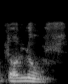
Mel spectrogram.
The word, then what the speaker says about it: Toulouse: Toulouse, así se pronuncia, ¿no?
